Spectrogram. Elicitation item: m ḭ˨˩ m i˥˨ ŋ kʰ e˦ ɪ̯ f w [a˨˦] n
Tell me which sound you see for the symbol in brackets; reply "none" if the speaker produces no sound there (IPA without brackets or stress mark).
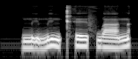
a˨˦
